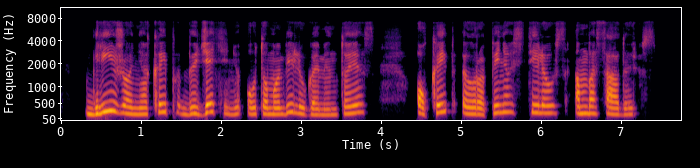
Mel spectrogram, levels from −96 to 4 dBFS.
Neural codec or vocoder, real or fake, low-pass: none; real; 7.2 kHz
